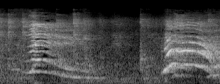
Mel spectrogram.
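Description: A young child's high-pitched voice: one long call that slides down in pitch, then a second, higher squeal starting about a second and a half in.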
